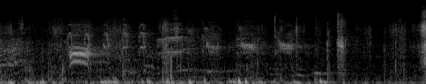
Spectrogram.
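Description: Birds chirping and calling in short, scattered notes, over low irregular thuds.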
